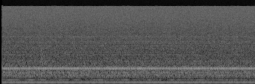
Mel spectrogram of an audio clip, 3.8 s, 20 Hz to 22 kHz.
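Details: Water-cooled 2.2 kW spindle under warranty: steady mid-pitched squeal over a low hum at constant speed, with chirping; owner suspects bad bearings.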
